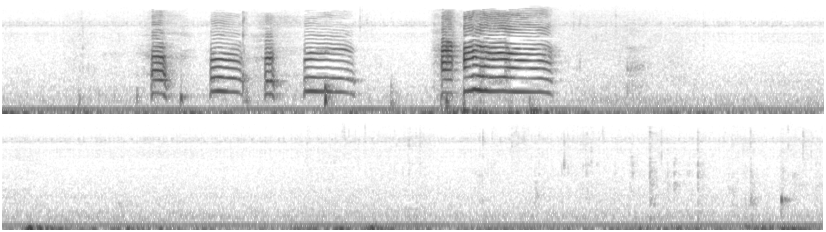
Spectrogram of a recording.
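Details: Boston Terrier puppies at play squeal in two quick bursts of high, bending yelps within the first three seconds, then fall quiet apart from faint taps and a steady electrical hum.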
